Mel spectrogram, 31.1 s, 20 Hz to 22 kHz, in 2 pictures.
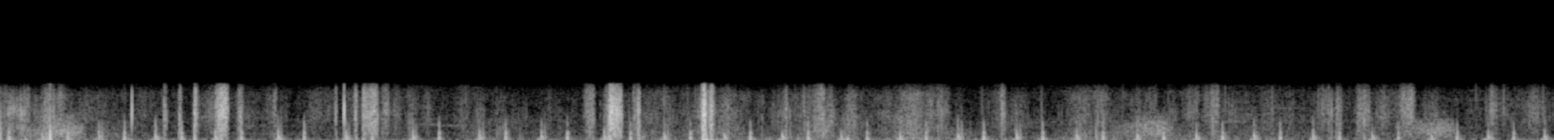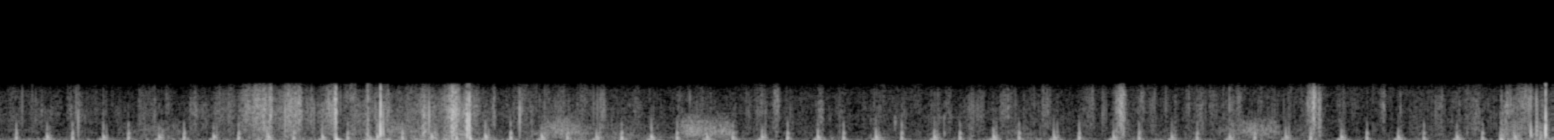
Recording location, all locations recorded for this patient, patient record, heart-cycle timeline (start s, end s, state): mitral valve (MV)
aortic valve (AV)+pulmonary valve (PV)+tricuspid valve (TV)+mitral valve (MV)
#Age: Child
#Sex: Female
#Height: 121.0 cm
#Weight: 21.4 kg
#Pregnancy status: False
#Murmur: Absent
#Murmur locations: nan
#Most audible location: nan
#Systolic murmur timing: nan
#Systolic murmur shape: nan
#Systolic murmur grading: nan
#Systolic murmur pitch: nan
#Systolic murmur quality: nan
#Diastolic murmur timing: nan
#Diastolic murmur shape: nan
#Diastolic murmur grading: nan
#Diastolic murmur pitch: nan
#Diastolic murmur quality: nan
#Outcome: Normal
#Campaign: 2014 screening campaign
0.00	7.82	unannotated
7.82	7.94	S1
7.94	8.08	systole
8.08	8.18	S2
8.18	8.42	diastole
8.42	8.56	S1
8.56	8.68	systole
8.68	8.76	S2
8.76	9.00	diastole
9.00	9.12	S1
9.12	9.26	systole
9.26	9.34	S2
9.34	9.58	diastole
9.58	9.70	S1
9.70	9.84	systole
9.84	9.94	S2
9.94	10.16	diastole
10.16	10.28	S1
10.28	10.42	systole
10.42	10.52	S2
10.52	10.76	diastole
10.76	10.88	S1
10.88	11.02	systole
11.02	11.12	S2
11.12	11.36	diastole
11.36	11.50	S1
11.50	11.62	systole
11.62	11.72	S2
11.72	11.96	diastole
11.96	12.06	S1
12.06	12.22	systole
12.22	12.32	S2
12.32	12.54	diastole
12.54	12.64	S1
12.64	12.80	systole
12.80	12.90	S2
12.90	13.12	diastole
13.12	13.24	S1
13.24	13.38	systole
13.38	13.48	S2
13.48	13.70	diastole
13.70	13.82	S1
13.82	13.98	systole
13.98	14.06	S2
14.06	14.30	diastole
14.30	14.44	S1
14.44	14.56	systole
14.56	14.66	S2
14.66	14.88	diastole
14.88	14.98	S1
14.98	15.14	systole
15.14	15.22	S2
15.22	15.44	diastole
15.44	15.56	S1
15.56	15.70	systole
15.70	15.78	S2
15.78	16.00	diastole
16.00	16.12	S1
16.12	16.26	systole
16.26	16.36	S2
16.36	16.56	diastole
16.56	16.68	S1
16.68	16.82	systole
16.82	16.92	S2
16.92	17.12	diastole
17.12	17.24	S1
17.24	17.38	systole
17.38	17.48	S2
17.48	17.70	diastole
17.70	17.78	S1
17.78	17.92	systole
17.92	18.00	S2
18.00	18.20	diastole
18.20	18.32	S1
18.32	18.46	systole
18.46	31.09	unannotated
